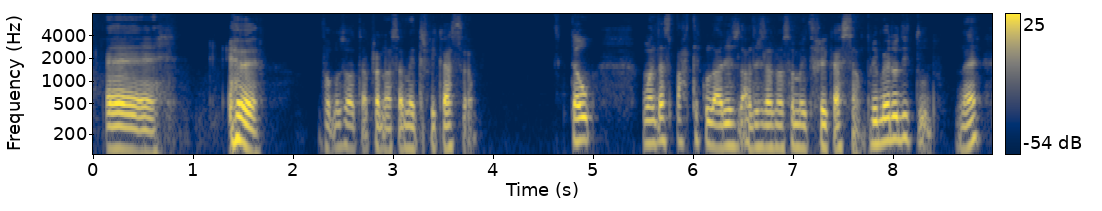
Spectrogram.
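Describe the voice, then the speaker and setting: Male high school teacher with a Brazilian accent, warm mellow tone, patient explanatory lecture style. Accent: Brazilian Portuguese. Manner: explanatory, checks in with frequent tags. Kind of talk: classroom lecture.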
